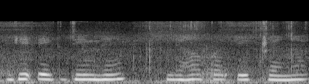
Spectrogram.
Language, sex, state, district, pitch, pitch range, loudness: Hindi, female, Bihar, Kaimur, 220 Hz, 220-230 Hz, -14 LUFS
